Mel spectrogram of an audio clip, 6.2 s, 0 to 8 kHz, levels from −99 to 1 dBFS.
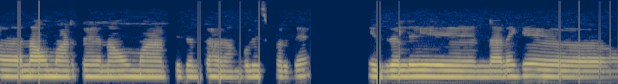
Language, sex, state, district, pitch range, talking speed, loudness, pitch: Kannada, female, Karnataka, Chamarajanagar, 175-185 Hz, 95 wpm, -25 LUFS, 180 Hz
